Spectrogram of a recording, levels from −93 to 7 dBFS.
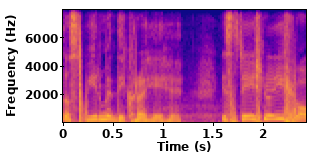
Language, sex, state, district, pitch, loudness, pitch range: Hindi, female, Maharashtra, Chandrapur, 205 Hz, -15 LUFS, 165-240 Hz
